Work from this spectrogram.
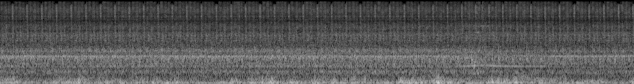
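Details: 2002 Citroen C3 petrol at idle: dull, fairly regular rhythmical clunk from the right side of the engine (as seen from the driver's seat), diagnosed as the A/C compressor clutch.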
